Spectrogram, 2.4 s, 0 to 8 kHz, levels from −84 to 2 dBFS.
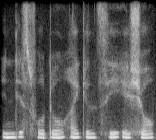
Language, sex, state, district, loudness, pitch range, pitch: English, female, Arunachal Pradesh, Longding, -13 LUFS, 185-205 Hz, 195 Hz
